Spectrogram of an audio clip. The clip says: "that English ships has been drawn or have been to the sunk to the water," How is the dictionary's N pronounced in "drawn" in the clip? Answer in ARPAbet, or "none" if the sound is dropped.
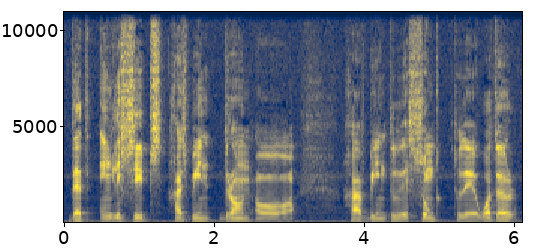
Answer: N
